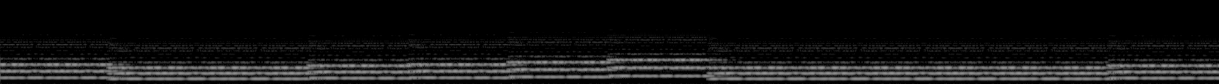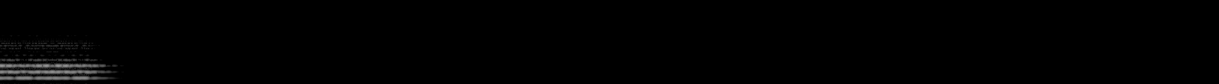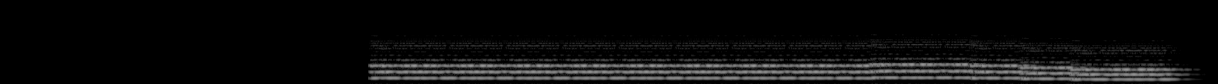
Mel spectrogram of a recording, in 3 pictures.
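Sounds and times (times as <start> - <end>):
alto voices singing a sacred work: 0.0 - 13.2, 28.1 - 36.1.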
